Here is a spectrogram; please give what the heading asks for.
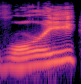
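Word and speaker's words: Ruairi: Our DP is Ruari, which I think is pronounced Rory.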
